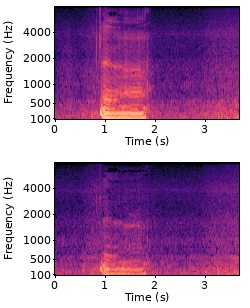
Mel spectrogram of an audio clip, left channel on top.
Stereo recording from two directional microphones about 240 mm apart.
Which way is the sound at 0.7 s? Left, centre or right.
Left.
